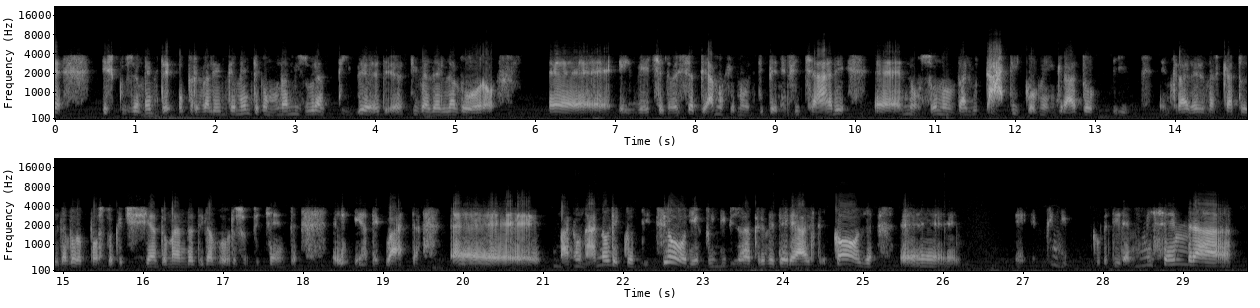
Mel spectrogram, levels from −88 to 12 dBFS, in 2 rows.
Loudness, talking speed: -30 LUFS, 120 wpm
